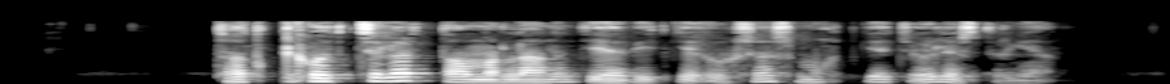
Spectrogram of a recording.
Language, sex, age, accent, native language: Uzbek, male, 25-34, Navoiy, Uzbek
